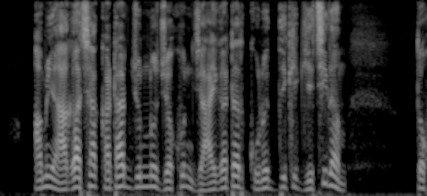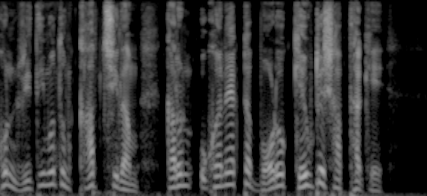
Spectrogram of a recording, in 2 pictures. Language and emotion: Bengali, fearful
